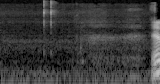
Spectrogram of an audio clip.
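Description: Two faint, quick clicks about a tenth of a second apart, in a pause between spoken words.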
